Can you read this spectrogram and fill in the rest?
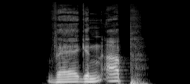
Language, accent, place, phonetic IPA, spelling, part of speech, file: German, Germany, Berlin, [ˌvɛːɡn̩ ˈap], wägen ab, verb, De-wägen ab.ogg
- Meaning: inflection of abwägen: 1. first/third-person plural present 2. first/third-person plural subjunctive I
